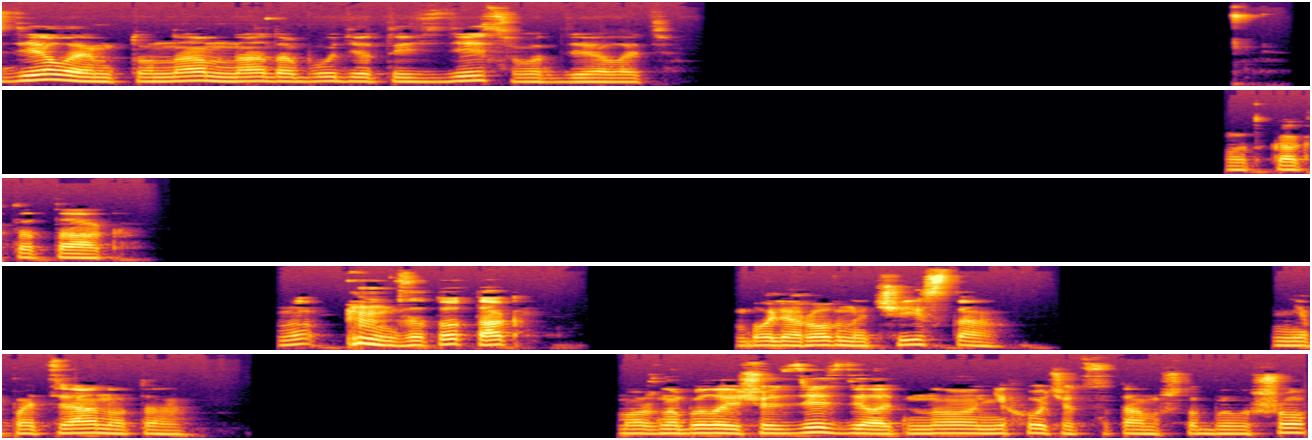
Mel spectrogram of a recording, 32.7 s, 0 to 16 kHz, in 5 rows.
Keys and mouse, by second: 4.4 shift+click, 7.7 middle click, 11.1-20.7 middle drag, 22.5-28.8 middle drag, 30.4-32.6 middle drag.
